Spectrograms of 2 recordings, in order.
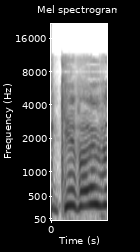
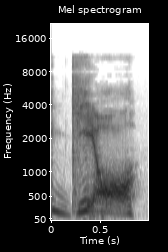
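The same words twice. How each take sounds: First: "Give over" said in full, two clear words, high and loud; say it right. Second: "Gyor" squashed into one slurred syllable; mock the lazy "Gyor" with "Give over" run together; wrong slurred version. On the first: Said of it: "Then say, "Give over," then". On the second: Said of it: "Don't say, "Gyor". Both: Shown as a demonstration.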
